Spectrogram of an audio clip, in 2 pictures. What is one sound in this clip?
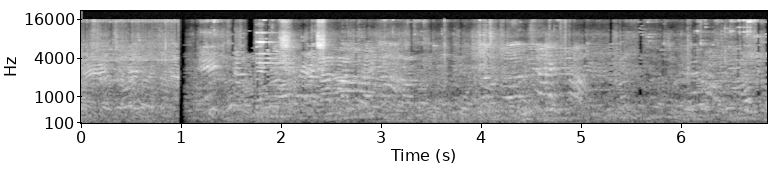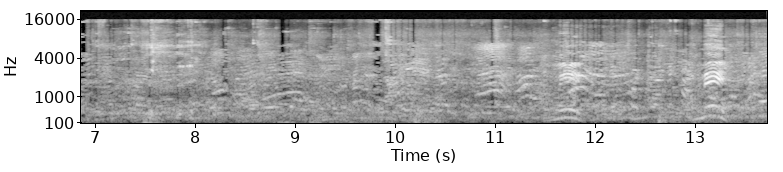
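A crowd chatters and children shout in the background.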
